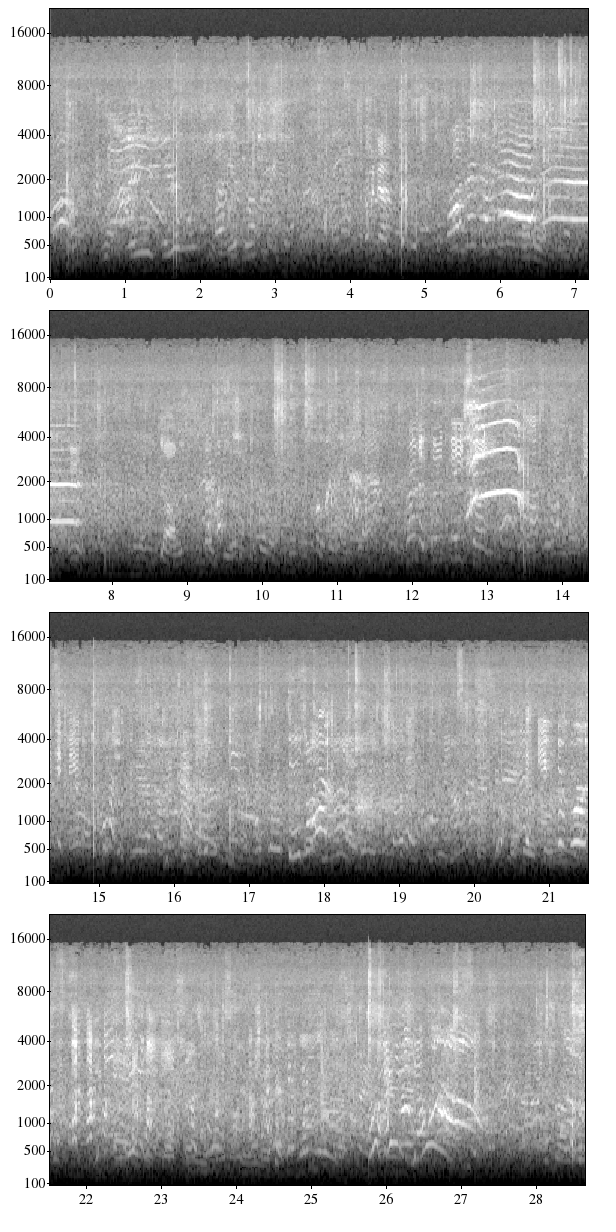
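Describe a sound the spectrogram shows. Young girls shout and cheer across an open field outdoors.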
